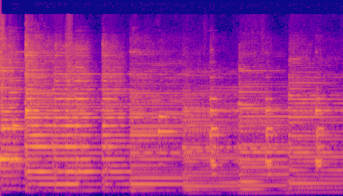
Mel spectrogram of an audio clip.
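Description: Two pianos, a grand and an upright, playing a piece together: held chords and melody notes, with fresh notes struck every half second or so.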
